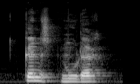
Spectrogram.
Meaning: an artificial mother for infant animals, in particular livestock, to allow attachment
- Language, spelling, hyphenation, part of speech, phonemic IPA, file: Dutch, kunstmoeder, kunst‧moe‧der, noun, /ˈkʏnstˌmu.dər/, Nl-kunstmoeder.ogg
